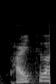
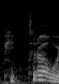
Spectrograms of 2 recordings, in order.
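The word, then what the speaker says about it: Vite: 바이트가 아니라고 비트라고 읽더라고요.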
